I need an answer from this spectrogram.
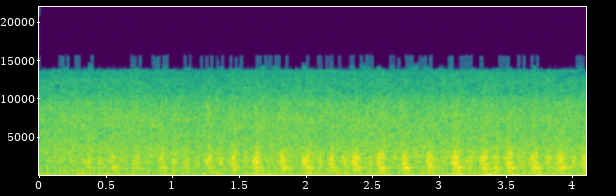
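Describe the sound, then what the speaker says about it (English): Cauliflower rubbed against a grater for cauliflower fried rice, a steady close scraping hiss with repeated strokes running throughout, no voices. "I'm grating some more cauliflower"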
